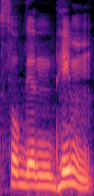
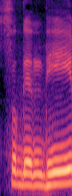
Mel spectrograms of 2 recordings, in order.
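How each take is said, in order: First: The final vowel is kept short. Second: The final vowel is drawn out long. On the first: The speaker calls it right. "അല്ലാതെ ഈം നീട്ടരുതേ" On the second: The speaker calls it wrong. "സുഗന്ധീം എന്നില്ല"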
